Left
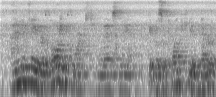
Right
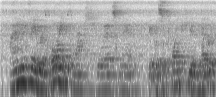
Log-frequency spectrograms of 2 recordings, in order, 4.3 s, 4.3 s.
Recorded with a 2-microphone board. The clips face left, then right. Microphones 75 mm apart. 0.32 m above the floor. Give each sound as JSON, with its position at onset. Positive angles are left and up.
{"t": 0.2, "sound": "a man speaking", "side_deg": -40, "distance_m": 3.5}
{"t": 3.0, "sound": "a man speaking", "side_deg": -15, "distance_m": 3.0}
